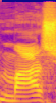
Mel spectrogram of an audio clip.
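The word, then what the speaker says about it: marchent: एच ई एन टी इसको हम केवल मार्स पढ़े ई एनटी साइलेंट हो जाता है तो ये एक वर्ब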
